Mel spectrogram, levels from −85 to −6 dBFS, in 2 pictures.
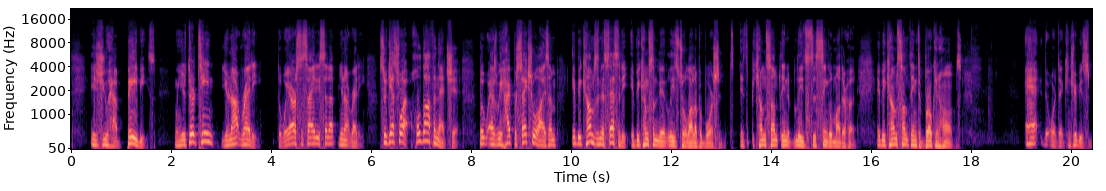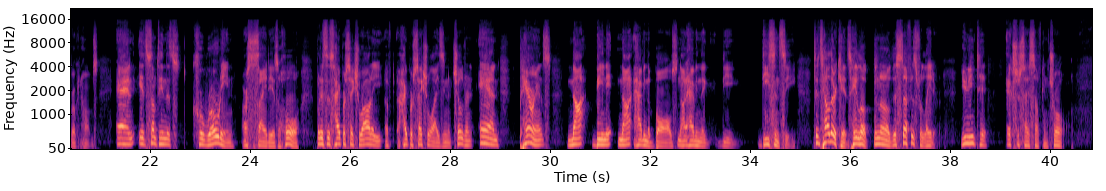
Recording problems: distortion; slight; 10 dB below the speech

